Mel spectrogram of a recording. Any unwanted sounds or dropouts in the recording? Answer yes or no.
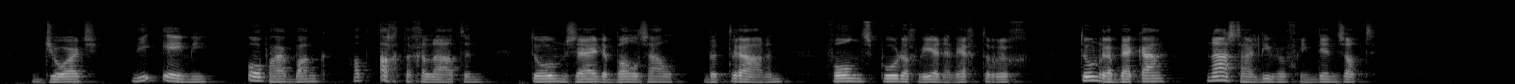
no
